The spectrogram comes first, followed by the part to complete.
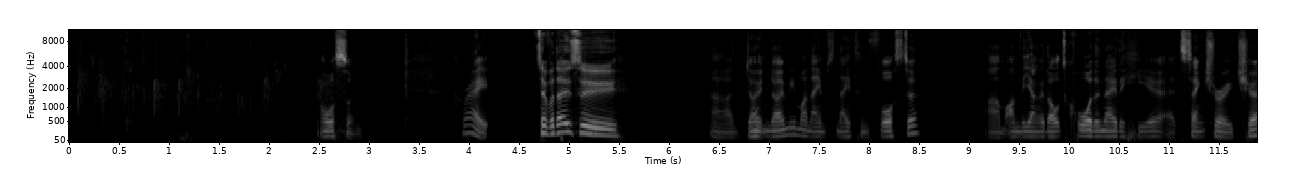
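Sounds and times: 
audience clapping: 0.0s - 2.8s
speech: 2.5s - 3.0s, 3.9s - 5.6s, 6.4s - 8.6s, 9.2s - 11.8s.

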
